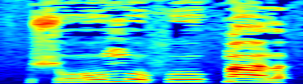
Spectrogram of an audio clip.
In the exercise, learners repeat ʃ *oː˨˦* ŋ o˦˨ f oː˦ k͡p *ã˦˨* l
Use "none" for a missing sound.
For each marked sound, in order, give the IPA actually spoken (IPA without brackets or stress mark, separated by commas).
oː˨˦, ã˦˨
